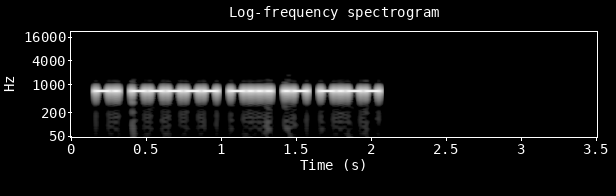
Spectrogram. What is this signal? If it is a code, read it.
Morse code, heard as a keyed tone, about 40 wpm, 700 Hz. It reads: N0BAY
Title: USA Call Signs - 5 Characters - 40wpm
